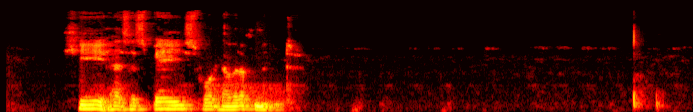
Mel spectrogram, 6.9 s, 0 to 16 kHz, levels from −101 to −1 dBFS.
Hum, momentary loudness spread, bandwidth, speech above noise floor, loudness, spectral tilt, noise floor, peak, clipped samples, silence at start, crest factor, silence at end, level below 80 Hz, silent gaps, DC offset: none; 17 LU; 11 kHz; 55 dB; -28 LUFS; -7 dB/octave; -82 dBFS; -12 dBFS; under 0.1%; 0.65 s; 20 dB; 0.35 s; -52 dBFS; none; under 0.1%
